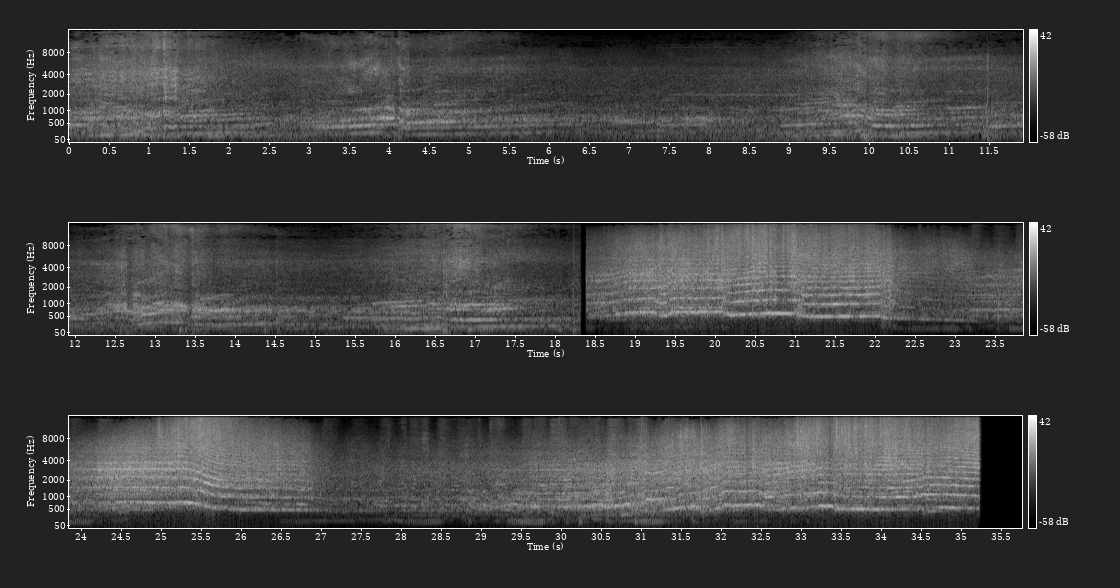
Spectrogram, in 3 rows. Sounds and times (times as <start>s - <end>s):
Speech: 27.6s - 31.4s.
